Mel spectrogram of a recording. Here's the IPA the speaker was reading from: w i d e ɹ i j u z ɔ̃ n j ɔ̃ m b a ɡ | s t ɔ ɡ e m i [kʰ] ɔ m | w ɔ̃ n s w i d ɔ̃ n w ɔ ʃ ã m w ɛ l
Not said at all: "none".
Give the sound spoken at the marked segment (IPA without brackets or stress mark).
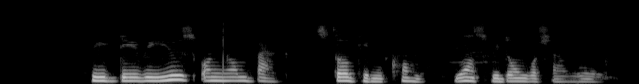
kʰ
